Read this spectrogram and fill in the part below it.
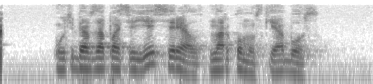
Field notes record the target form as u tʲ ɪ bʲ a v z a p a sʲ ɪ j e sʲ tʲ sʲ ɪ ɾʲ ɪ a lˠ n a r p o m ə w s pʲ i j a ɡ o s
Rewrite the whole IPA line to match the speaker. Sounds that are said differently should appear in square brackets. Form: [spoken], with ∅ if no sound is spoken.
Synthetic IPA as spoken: u tʲ ɪ bʲ a v z a p a sʲ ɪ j e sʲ tʲ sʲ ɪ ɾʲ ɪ a lˠ n a r [k] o m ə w s [kʲ] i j a [b] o s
